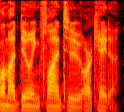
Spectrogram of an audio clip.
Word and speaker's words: Arcata: It's not Arcata, California. – Uh-huh. – It's Arcata.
